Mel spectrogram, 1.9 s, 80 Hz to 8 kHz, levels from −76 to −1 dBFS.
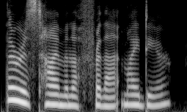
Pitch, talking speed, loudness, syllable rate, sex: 220 Hz, 255 wpm, -17 LUFS, 6.1 syllables/s, female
